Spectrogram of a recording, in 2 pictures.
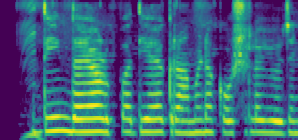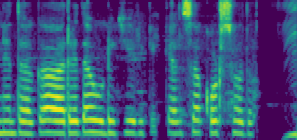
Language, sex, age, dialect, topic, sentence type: Kannada, female, 25-30, Central, banking, statement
